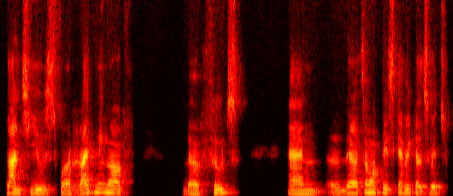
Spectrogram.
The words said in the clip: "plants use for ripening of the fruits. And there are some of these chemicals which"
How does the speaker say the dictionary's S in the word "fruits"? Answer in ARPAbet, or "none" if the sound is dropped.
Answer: S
